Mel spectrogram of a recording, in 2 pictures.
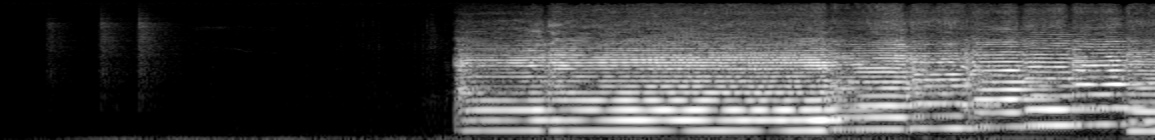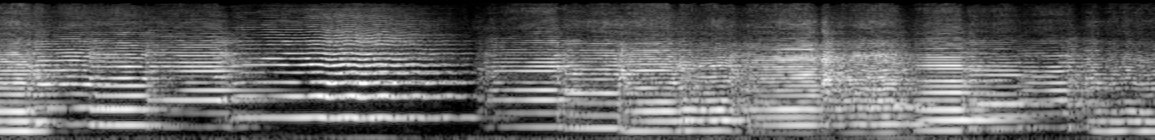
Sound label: Violin; Li Han Hsiang Workshop Violin Italian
